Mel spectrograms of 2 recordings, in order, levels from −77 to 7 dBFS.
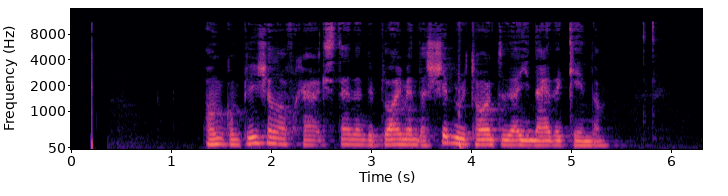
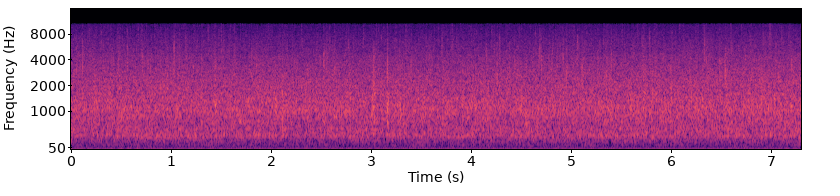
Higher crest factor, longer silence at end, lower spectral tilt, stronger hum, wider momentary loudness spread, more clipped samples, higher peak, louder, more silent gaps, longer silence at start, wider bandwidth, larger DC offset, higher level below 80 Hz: about the same, 16 dB vs 16 dB; first, 0.95 s vs 0 s; first, -5.5 dB/octave vs -1 dB/octave; neither; first, 21 LU vs 1 LU; neither; about the same, -6 dBFS vs -4 dBFS; second, -23 LUFS vs -20 LUFS; neither; first, 1.35 s vs 0 s; about the same, 11.5 kHz vs 11 kHz; second, under 0.1% vs 0.4%; about the same, -50 dBFS vs -54 dBFS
